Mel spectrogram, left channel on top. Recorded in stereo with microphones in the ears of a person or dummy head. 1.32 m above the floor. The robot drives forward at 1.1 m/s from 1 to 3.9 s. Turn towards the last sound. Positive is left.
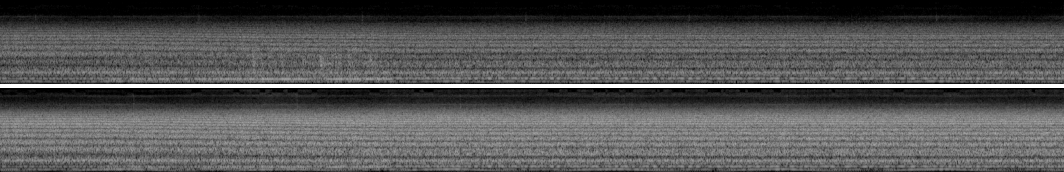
turn(degrees=-55)  # may be behind; listen again after turning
